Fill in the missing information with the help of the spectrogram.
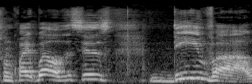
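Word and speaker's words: Daiva: quite well this is Deva which I always thought was pronounced die Eva but it turns out it's pronounced Deva it is a space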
